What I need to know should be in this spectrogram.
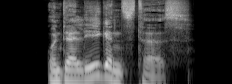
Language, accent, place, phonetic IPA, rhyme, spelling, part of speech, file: German, Germany, Berlin, [ˌʊntɐˈleːɡn̩stəs], -eːɡn̩stəs, unterlegenstes, adjective, De-unterlegenstes.ogg
- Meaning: strong/mixed nominative/accusative neuter singular superlative degree of unterlegen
